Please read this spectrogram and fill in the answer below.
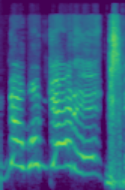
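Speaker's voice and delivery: high, strained mock whine; retold tearful insistence. Mom still insisting to her daughter, tearful. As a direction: re-enact insisting on the verge of tears. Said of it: "And now I'm crying".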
